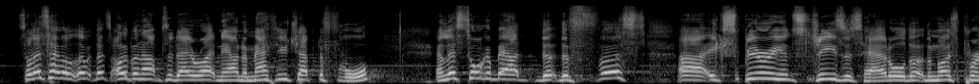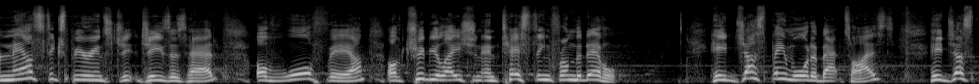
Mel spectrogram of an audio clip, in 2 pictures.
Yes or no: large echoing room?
yes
